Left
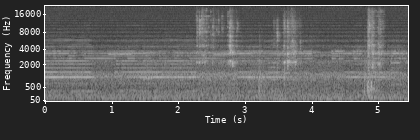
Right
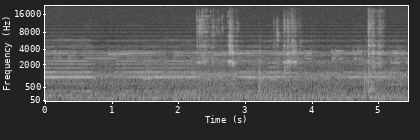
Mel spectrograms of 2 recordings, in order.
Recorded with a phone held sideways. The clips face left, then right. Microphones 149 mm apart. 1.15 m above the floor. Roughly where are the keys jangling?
Left.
